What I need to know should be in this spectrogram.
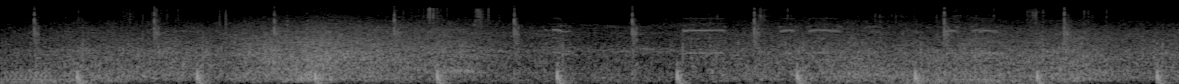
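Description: Footsteps tread on rocky ground.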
